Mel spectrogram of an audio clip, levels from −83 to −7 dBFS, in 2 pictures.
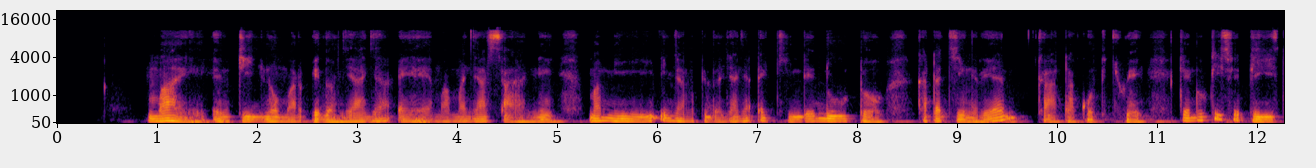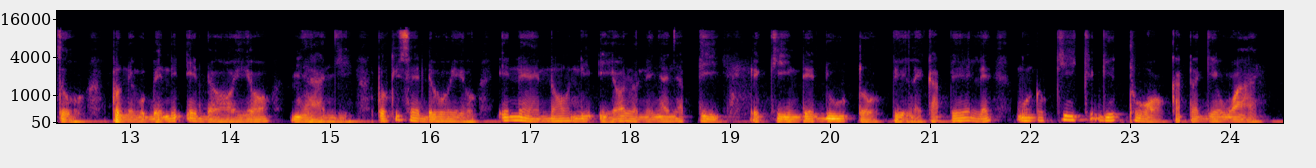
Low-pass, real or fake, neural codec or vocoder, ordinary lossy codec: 10.8 kHz; fake; codec, 24 kHz, 3 kbps, HILCodec; Opus, 32 kbps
